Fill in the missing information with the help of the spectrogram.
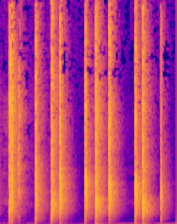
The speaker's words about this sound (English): I think we start this podcast by clapping. So keep it. Yeah!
